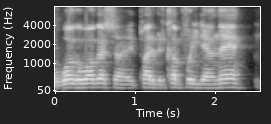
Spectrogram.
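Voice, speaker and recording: With an Australian accent, a man delivers his words in a dark, mellow tone and monotone, flat intonation. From Australia (Queensland). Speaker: rugby coach. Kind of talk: casual interview.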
